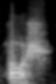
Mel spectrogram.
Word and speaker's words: Pox: POX. Yeah, Posh. Sigilocero. It's not Pox.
